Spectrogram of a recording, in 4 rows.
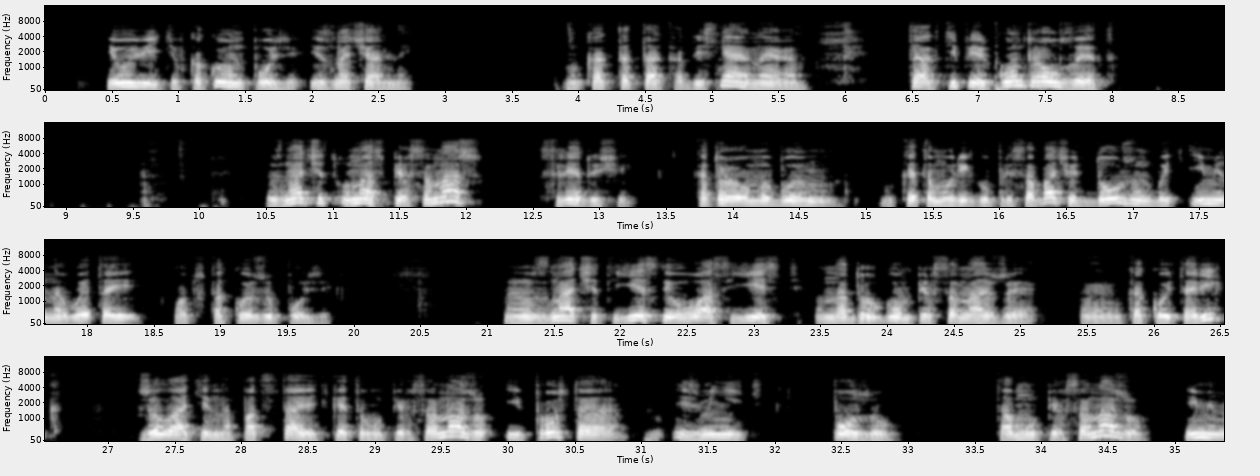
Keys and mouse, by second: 7.6 ctrl+z.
